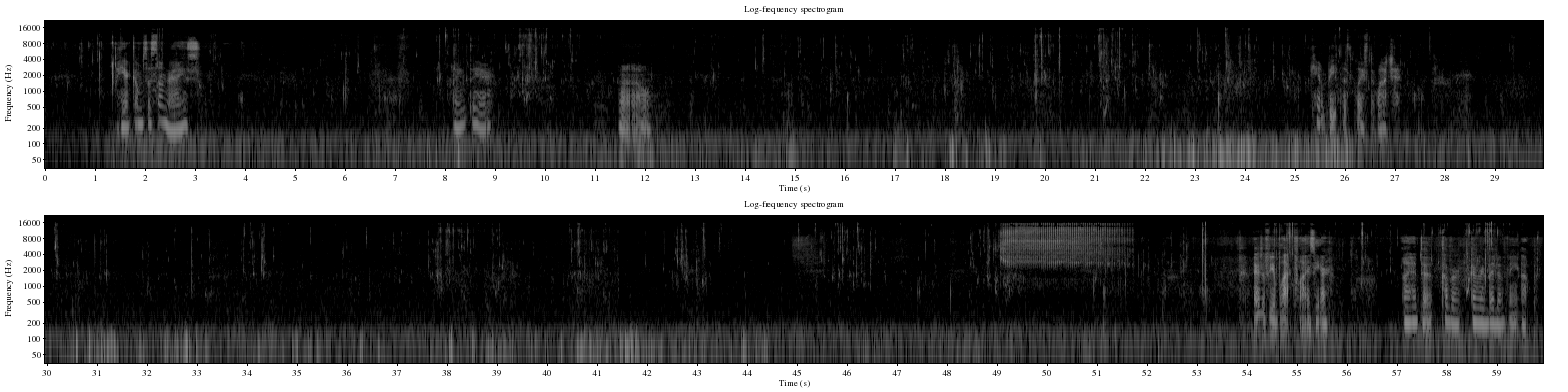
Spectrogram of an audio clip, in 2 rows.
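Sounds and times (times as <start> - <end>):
water lapping against rocks: 0.0 - 35.2, 35.8 - 43.6, 44.9 - 59.9
low steady rumble: 0.0 - 59.9
wind rumble on microphone: 16.8 - 19.4, 21.8 - 29.1, 30.3 - 36.8, 38.0 - 45.2.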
